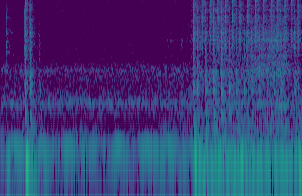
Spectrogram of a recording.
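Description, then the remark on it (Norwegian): Rapid computer keyboard typing with a dense stream of clicky keystrokes, starting after a quiet stretch with a single sharp tap, then continuing steadily, as someone searches on Google. “Det er ikke noe gøy å sitte og høre på at jeg googler heller, tror jeg.”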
